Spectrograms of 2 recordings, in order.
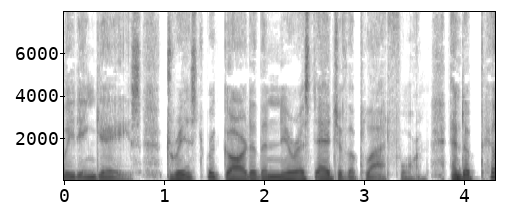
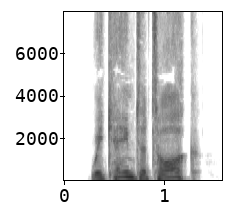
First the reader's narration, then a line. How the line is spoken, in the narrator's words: Brunner called out in the guttural goblin tongue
